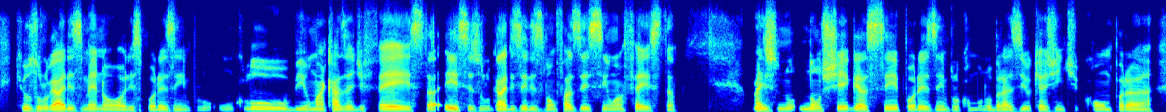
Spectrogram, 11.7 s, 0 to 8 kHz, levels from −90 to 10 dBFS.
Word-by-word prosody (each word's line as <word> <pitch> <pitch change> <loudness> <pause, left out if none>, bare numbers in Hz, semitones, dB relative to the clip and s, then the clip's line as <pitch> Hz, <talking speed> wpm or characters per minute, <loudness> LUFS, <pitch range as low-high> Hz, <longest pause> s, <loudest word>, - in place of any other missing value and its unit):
que 145 - -2
os 135 - -2
lugares 110 -5 +3
menores, 85 -8 -2
por 90 - -4
exemplo, 85 -2 -6
um 115 +6 -18
clube, 115 -9 -3
uma 100 +1 -1
casa 90 0 +1
de 110 - -7
festa, 105 -5 +4
esses 120 -2 +3
lugares, 100 +2 0
eles 100 -1 -1
vão 100 +1 -5
fazer 110 -2 0
sim 120 -4 +4
uma 105 +2 -5
festa, - - -1 0.8
mas 130 0 +4
n 135 -1 -5
não 130 +2 -1
chega 135 -3 +4
a - - 0
ser, 100 -2 +2
por 100 -1 -3
exemplo, 90 -1 -3
como 95 -1 -17
no 90 - -8
Brasil, 95 +1 -3
que 105 - -3
a 95 - -1
gente 95 0 -6
compra 90 -2 -2
100 Hz, 180 wpm, -27 LUFS, 90-115 Hz, 0.8 s, festa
